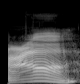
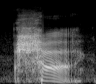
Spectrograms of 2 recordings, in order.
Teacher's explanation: kalau ain dilafalkan nekan tanpa nafas. Kalau ha nekan kayak ain tapi dikasih bocor nafas ngalir udara. A tanpa nafas.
